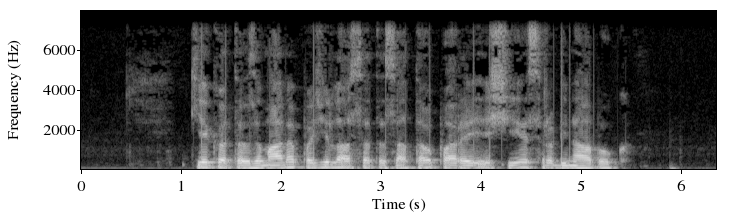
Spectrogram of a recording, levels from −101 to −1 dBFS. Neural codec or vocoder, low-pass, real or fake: none; 7.2 kHz; real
